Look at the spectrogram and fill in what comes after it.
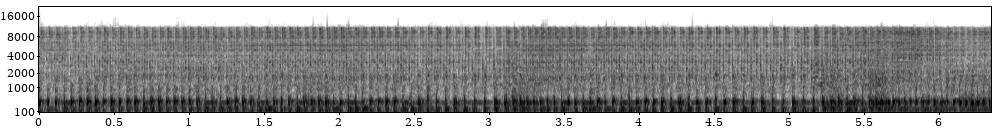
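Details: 1988 Honda TRX200SX abandoned for years, cold started with a new PZ27 carburetor and bypassed harness, camera brought close to hear the valves, idle turned up on choke: a steady, even single-cylinder putter rising slightly at the end with no knocks, a healthy motor.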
